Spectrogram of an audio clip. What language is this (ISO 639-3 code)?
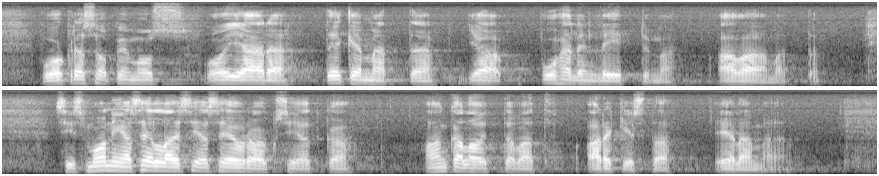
fin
